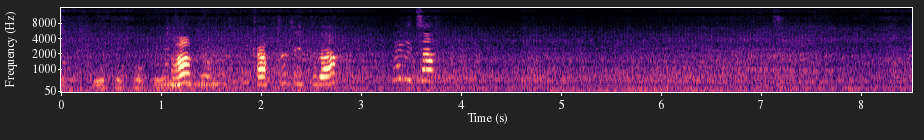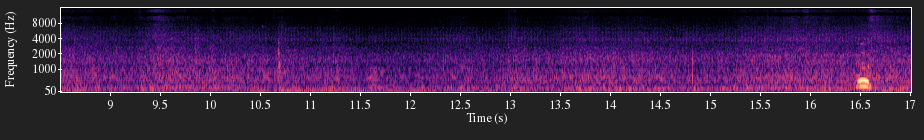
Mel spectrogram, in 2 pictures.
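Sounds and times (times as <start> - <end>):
boat engine humming: 0.0 - 17.0
wind: 0.0 - 17.0.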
